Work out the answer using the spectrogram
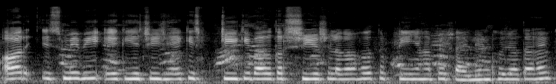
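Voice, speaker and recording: A woman teaching English through a story, explaining slowly and patiently word by word with many pauses and fillers. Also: high voice, little pitch movement, a little mellow, a little hiss or hum. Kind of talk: Hindi-language English lesson reading a story.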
